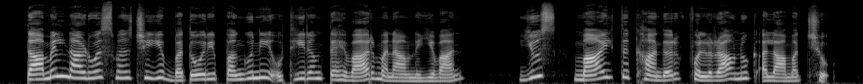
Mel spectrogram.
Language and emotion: Kashmiri, neutral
